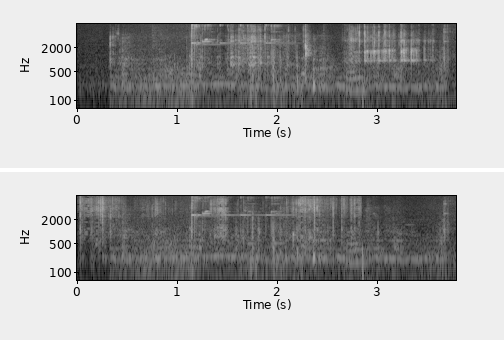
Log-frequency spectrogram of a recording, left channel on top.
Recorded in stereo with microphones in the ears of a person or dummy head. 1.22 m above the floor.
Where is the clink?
15° left (ahead or behind), 0.6 m.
